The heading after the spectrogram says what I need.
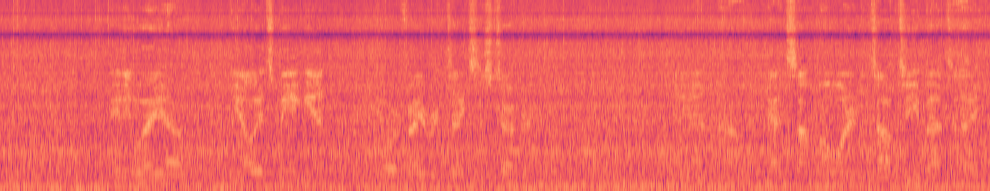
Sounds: Speech, Vehicle

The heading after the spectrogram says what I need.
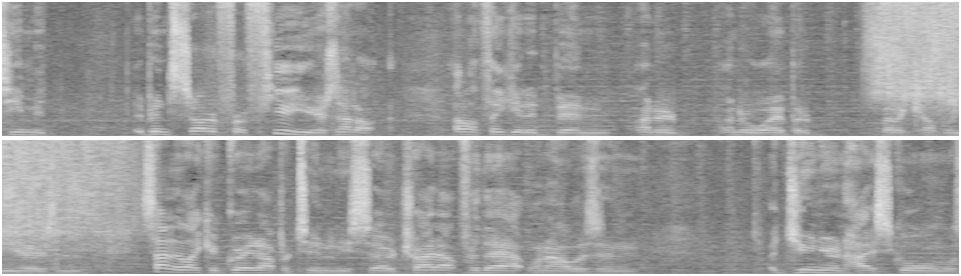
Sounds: Speech, Music

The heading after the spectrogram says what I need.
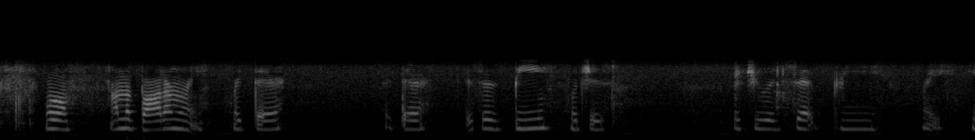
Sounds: Speech

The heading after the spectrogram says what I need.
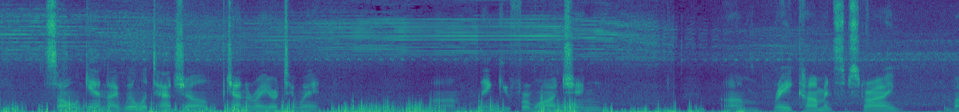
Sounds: Wind

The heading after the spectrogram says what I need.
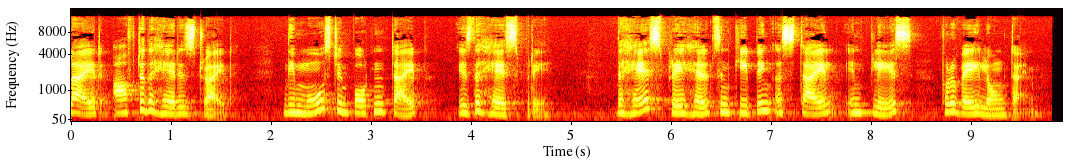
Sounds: Speech

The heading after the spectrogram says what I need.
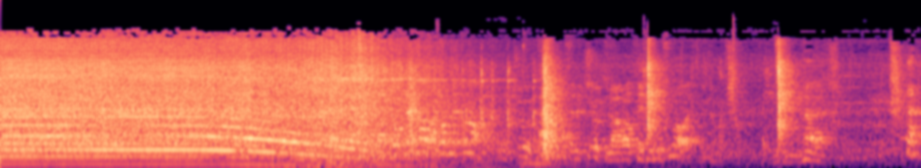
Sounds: Vehicle, Medium engine (mid frequency), Speech, Car, Engine

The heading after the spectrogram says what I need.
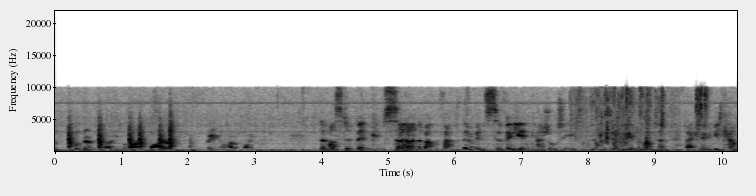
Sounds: Speech

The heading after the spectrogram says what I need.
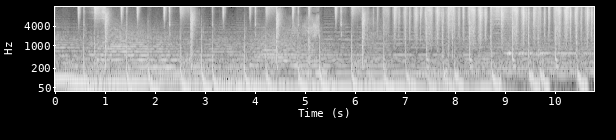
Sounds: Music, Drum and bass

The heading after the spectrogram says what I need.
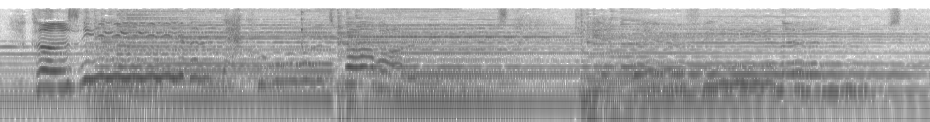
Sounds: Music, Singing

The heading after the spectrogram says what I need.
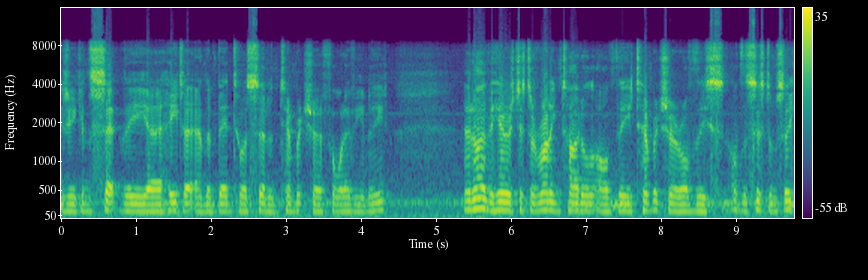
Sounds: Speech

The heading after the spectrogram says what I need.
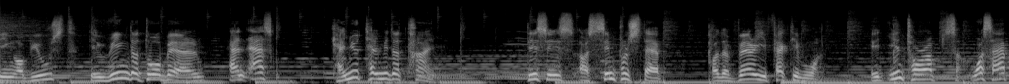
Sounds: Music, Speech

